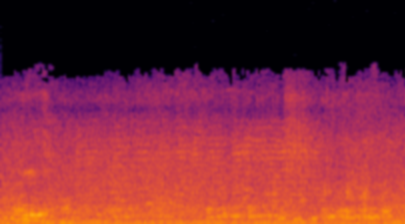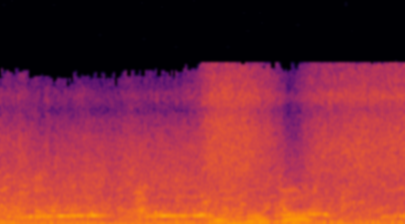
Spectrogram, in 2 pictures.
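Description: Fabbri Eclipse/Contact fairground ride in motion: a steady low rumble and hum from the ride, with riders' voices calling out over it.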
